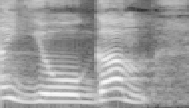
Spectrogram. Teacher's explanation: योग, ग पे अनुस्वार आधा म, योगम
